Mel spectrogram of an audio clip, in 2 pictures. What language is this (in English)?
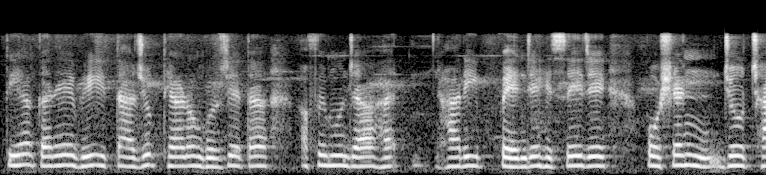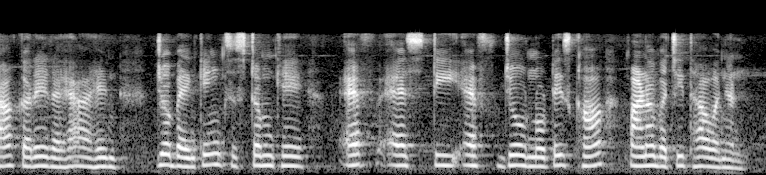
Sindhi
